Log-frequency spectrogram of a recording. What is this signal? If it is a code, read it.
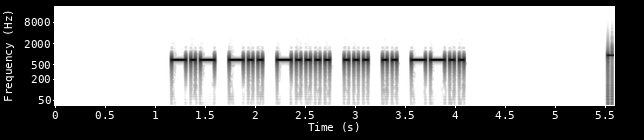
Morse code, heard as a keyed tone, about 25 wpm, 700 Hz. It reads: KD6SIZ
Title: USA Call Signs - 6 Characters - 6x Character Spacing - 25wpm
